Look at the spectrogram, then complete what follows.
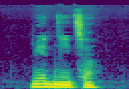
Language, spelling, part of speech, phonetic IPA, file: Polish, miednica, noun, [mʲjɛdʲˈɲit͡sa], LL-Q809 (pol)-miednica.wav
